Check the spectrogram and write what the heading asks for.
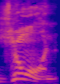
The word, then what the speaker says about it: jawn: So it's actually it's pronounced Jawn, right?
